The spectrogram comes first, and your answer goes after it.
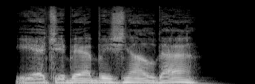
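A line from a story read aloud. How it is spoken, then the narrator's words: Low booming voice. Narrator (Russian): прогудел Гасым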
